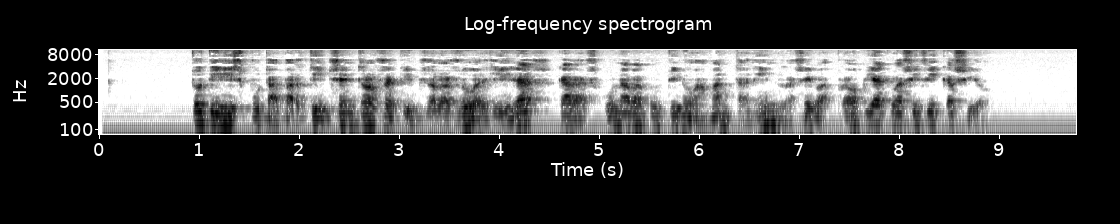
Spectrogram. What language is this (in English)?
Catalan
